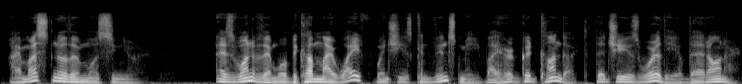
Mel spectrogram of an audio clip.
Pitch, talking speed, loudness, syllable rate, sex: 105 Hz, 235 wpm, -19 LUFS, 6.0 syllables/s, male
